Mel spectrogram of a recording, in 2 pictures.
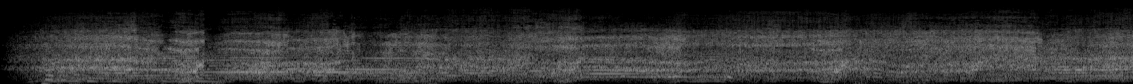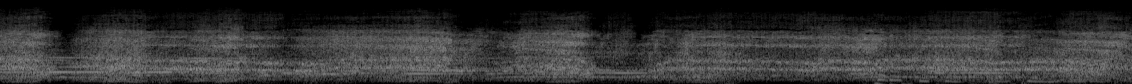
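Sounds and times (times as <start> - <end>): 
zombie: 0.2 - 22.6.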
